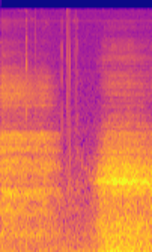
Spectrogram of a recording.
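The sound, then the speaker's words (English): A single deep breath taken to relax: a soft, airy rush of air that swells about halfway through and then holds steady until the end, with no talk. “Let's take a deep breath to relax.”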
